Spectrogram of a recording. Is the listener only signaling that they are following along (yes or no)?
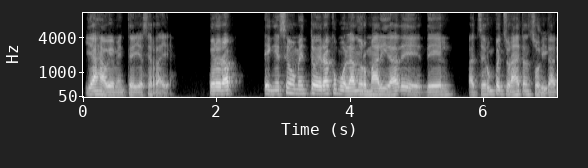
no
